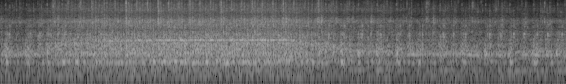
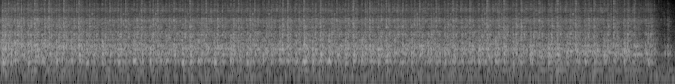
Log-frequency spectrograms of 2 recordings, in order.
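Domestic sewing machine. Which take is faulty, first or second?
second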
